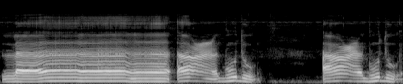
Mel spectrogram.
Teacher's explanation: Lalu ada a'budu, ain. Ingat ada ain, ainnya bersukun. Bila ain sukun, maka sama seperti halnya lam sukun. Ditekan bacanya.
